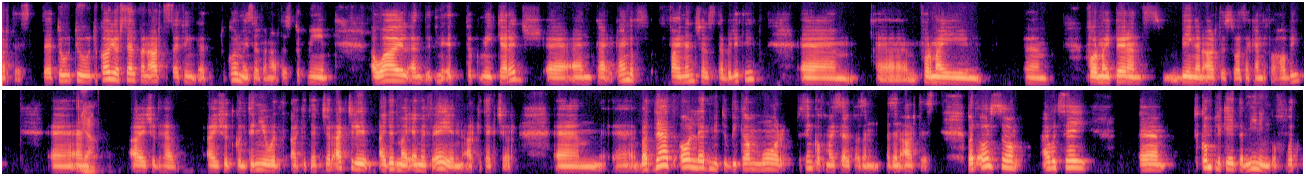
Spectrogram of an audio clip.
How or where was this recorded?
video call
